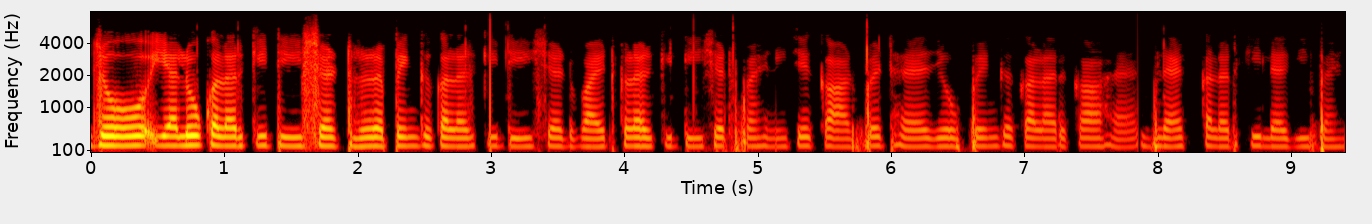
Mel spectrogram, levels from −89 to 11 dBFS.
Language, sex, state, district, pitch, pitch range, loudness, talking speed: Hindi, female, Chhattisgarh, Sarguja, 180 Hz, 175-190 Hz, -26 LUFS, 180 wpm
